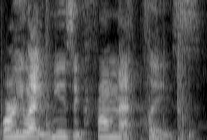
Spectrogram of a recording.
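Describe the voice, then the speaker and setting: A woman's voice: fairly high pitch, animated, normal speed, background noise. A woman giving a loose, chatty tarot reading, swearing freely and laughing between thoughts. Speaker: tarot reader. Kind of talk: casual tarot reading monologue.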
